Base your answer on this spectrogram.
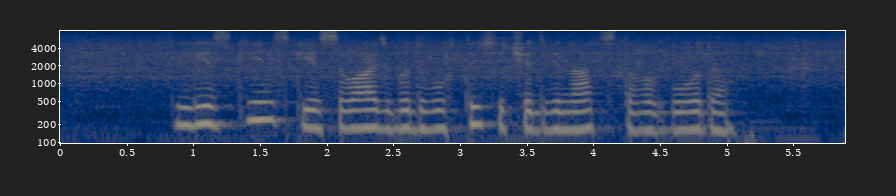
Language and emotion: Russian, neutral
